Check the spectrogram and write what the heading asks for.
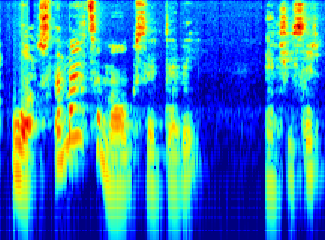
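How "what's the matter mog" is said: put-on concerned child. Debbie worried.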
